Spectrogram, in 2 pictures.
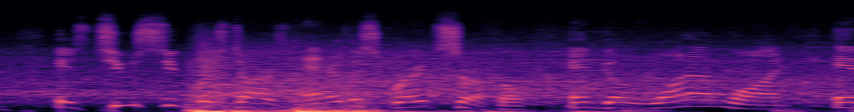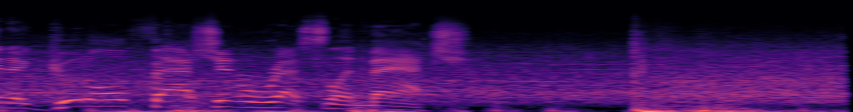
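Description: A body slams onto a wrestling mat with a heavy thud.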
